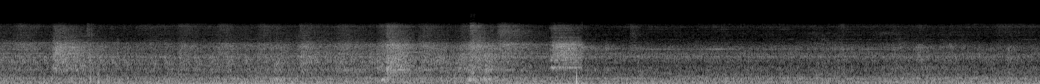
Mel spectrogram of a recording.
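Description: Hydraulic scissor lift lowering its work platform: a steady running noise, with a few brief louder bursts and a sharp click in the first six seconds as the scissor stack folds down.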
